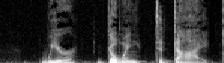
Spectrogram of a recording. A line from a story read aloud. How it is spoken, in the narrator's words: Gary mouthed slowly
